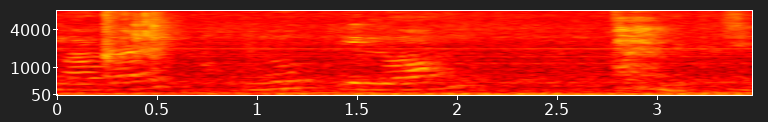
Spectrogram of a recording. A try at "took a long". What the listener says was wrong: that's a T, not an L. Took.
